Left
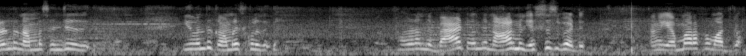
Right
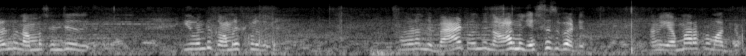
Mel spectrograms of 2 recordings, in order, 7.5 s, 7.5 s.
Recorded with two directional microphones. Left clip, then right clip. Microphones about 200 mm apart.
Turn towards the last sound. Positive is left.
turn(degrees=30)  # may be behind; listen again after turning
